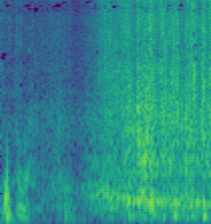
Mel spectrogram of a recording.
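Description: Wet concrete tipped from a can onto the rebar cage of a footing, sliding out in a loud rushing, scraping pour that starts about a second in.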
